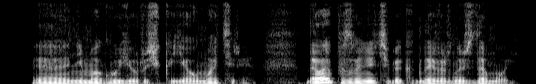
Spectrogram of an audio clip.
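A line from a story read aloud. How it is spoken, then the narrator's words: Tender. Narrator (Russian): нежно произнес он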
